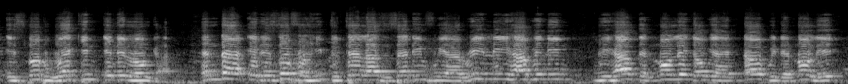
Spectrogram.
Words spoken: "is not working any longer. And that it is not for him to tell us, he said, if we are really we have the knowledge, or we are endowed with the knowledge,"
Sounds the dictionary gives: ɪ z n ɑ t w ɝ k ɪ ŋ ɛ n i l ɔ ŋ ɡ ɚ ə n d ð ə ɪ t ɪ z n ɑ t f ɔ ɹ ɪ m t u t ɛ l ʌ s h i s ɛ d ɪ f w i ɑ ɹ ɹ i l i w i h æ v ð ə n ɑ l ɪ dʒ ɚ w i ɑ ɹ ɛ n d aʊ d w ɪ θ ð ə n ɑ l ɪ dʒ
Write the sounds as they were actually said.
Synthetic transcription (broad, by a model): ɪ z n ɑ t w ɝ k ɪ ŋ ɛ n i l ɔ ŋ ɡ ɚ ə n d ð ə ɪ t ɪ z n ɑ t f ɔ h ɪ m t u t ɛ l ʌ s h i s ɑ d ɪ f w i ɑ ɹ l i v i w i h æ v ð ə n ɑ l ɪ dʒ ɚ w i ɑ ɹ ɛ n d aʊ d w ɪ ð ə n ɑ l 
